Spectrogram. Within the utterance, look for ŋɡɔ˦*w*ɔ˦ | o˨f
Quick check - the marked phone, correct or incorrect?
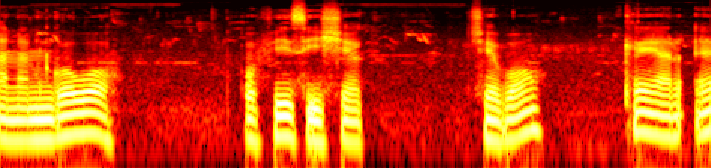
correct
